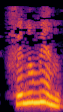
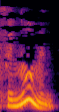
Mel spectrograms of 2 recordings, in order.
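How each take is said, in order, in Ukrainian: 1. Наголос падає на останній склад. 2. Наголос падає на другий склад. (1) "з наголосом у першому слові на останньому складі" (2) "треба наголошувати на другому складі"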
